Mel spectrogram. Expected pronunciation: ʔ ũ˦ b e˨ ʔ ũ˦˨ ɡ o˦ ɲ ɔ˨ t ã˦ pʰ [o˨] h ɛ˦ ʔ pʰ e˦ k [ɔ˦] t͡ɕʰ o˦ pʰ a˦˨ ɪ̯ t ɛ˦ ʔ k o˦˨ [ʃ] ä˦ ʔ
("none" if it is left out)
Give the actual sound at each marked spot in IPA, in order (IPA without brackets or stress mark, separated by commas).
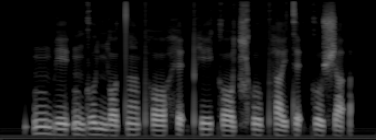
ɔ˨, ɔ˨, ʃ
